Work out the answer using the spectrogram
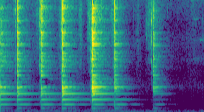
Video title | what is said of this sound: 👍집에서 만든 옹기토 수제화분 초벌구이한 색감이 자연그대로 넘 예쁜데요 | 벌써 소리도 틀려요. 구운 거는.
